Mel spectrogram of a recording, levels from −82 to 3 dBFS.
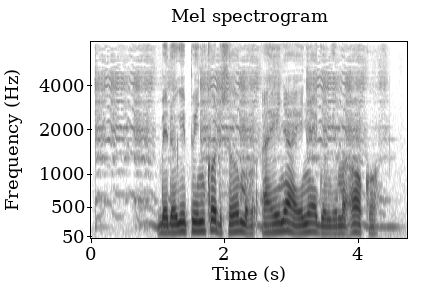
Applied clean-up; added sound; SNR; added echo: none; Fart; 20 dB; none.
